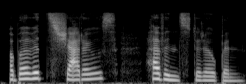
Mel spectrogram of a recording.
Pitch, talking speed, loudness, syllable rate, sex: 215 Hz, 145 wpm, -19 LUFS, 5.7 syllables/s, female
